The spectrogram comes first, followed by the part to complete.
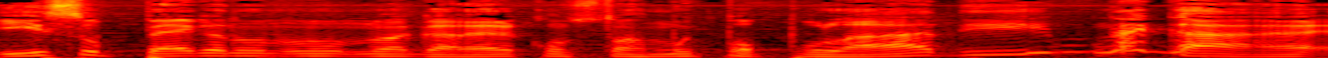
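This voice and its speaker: A man talks at a medium pitch. Music plays in the background. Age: 30s. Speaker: podcast host. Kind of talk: casual chat.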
